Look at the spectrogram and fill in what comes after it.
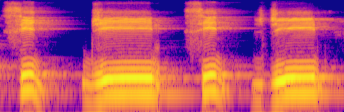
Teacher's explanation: সিজিন পরিপূর্ণভাবে বন্ধ হয়ে তারপর জিন শক্তির সাথে শুরু হবে, যেন জি এভাবে এই যে দুর্বলতাটা যে আওয়াজের একটা ঝিরঝির ভাব থাকা তেমনটা না।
